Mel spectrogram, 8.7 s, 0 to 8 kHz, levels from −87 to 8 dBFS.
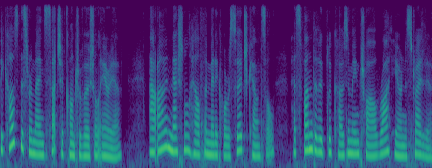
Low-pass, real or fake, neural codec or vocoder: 7.2 kHz; fake; codec, 16 kHz, 2 kbps, FunCodec, trained on Chinese and English, 25 frames a second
